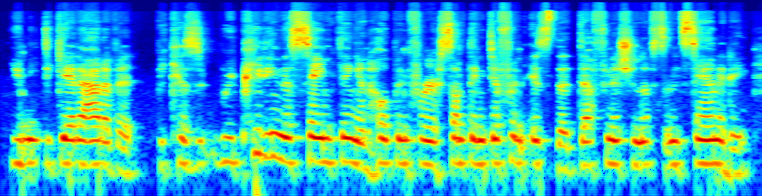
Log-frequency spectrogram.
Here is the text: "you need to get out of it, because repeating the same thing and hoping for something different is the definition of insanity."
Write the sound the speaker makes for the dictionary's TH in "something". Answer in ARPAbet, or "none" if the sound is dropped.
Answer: TH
